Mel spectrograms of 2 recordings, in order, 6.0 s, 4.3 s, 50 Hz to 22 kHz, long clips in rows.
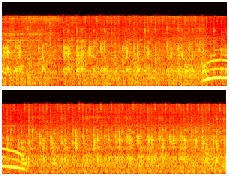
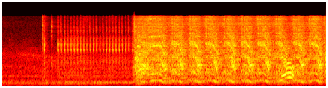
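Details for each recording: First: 2005 Massey Ferguson tractor with Japanese-made 3-cylinder diesel, previously crank no-start, clatters at steady idle once started; fuel shutoff solenoid plunger on high-pressure pump involved, pushing it in shuts engine off. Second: 2005 Massey Ferguson tractor, Japanese three-cylinder diesel, cranking with a high-pressure line fitting cracked open and no fuel spraying out: the starter churns with steady compression pulses but it never fires. Crank no-start, no high-pressure fuel because the shutoff solenoid isn't pulling in.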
